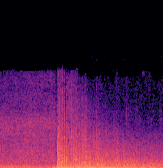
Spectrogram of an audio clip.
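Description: A bomb blast: a sudden loud explosion about a second in, followed by a long, noisy rumble that dies away slowly. It stands for a bomb going off on a commuter train.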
